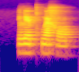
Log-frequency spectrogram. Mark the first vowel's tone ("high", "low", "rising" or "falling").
falling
